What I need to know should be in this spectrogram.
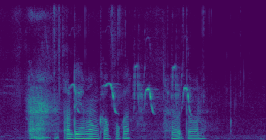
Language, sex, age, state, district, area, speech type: Santali, male, 18-30, West Bengal, Jhargram, rural, spontaneous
